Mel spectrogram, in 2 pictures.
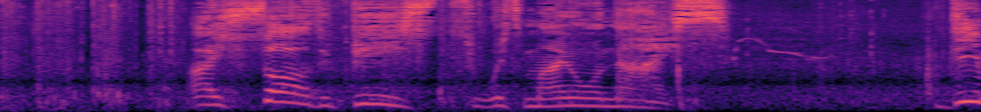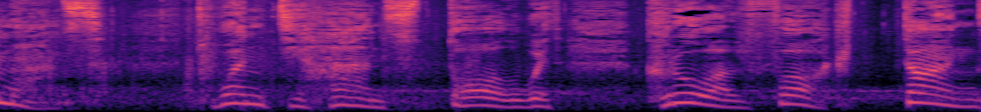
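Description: A man speaks agitatedly and loudly, close by.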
